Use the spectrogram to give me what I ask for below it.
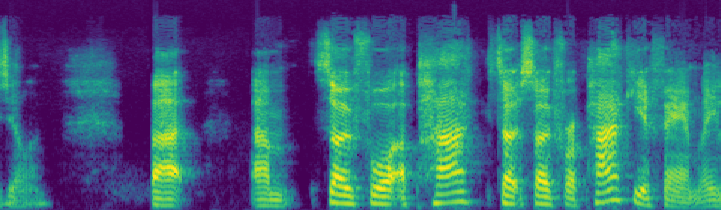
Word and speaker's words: Pākehā: Spell it for me. Pakeha. Pākehā.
